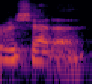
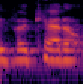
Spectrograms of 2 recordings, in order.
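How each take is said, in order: First: "vachetta" with a soft sh, va-SHET-ta; French-style "vachetta", ch as in vache; French pronunciation. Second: "vachetta" with a hard k, va-KET-ta; Italian-style "vachetta", ch sounded like k; Italian pronunciation. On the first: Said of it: "or the French way". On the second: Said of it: "say it the Italian way". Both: Shown as a demonstration.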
